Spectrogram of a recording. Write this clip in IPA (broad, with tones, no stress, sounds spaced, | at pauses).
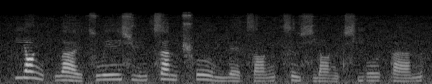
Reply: j ɑ˥˩ ŋ x w a˨˩ ɪ̯ t͡s w e˥ ɪ̯ ɕ y˧˥ n t͡s a˥˧ n ʈ͡ʂʰ o˥˩ ʊ̯ m ɥ ɛ˨˩ t͡s ɑ˧˥ ŋ t͡s ɹ̩˥˩ ɕ j ɑ˨˩ ŋ t͡ɕʰ j o˥ ʊ̯ p a˧˥ n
